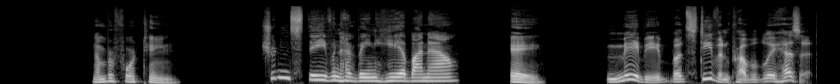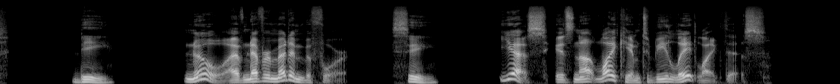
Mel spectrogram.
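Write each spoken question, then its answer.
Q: Shouldn't Stephen have been here by now?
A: C: Yes, it's not like him to be late like this.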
